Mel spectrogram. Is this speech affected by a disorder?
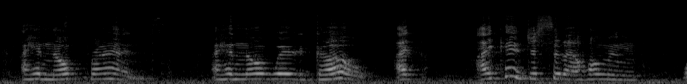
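Yes: cerebral palsy.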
